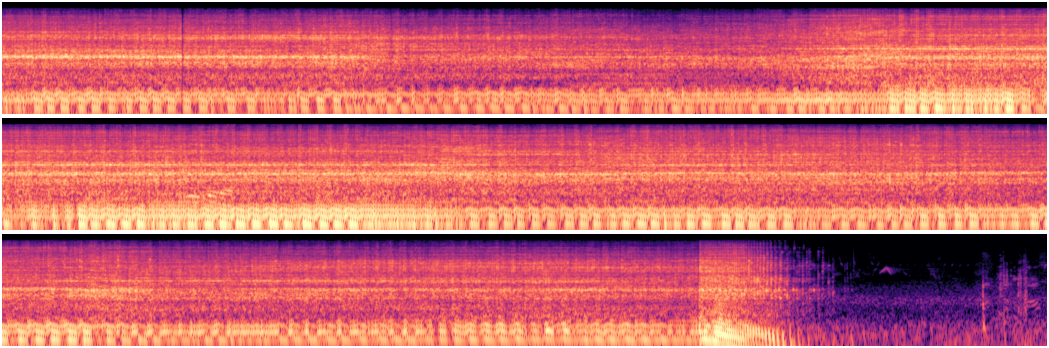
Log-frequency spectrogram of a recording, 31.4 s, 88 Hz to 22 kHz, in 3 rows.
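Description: Bicycle-mounted 80cc two-stroke engine kit idling, shaking and rattling the bike. It gets louder about eight seconds in, and near the end it is shut off, its pitch dropping as it dies.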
